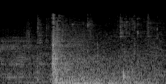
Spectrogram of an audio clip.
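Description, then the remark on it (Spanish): Jamie shuts a door, which swings closed with a single solid thud, followed by a brief trailing rattle and a faint second knock, over a steady low background hum. “Jamie cierra la puerta.”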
